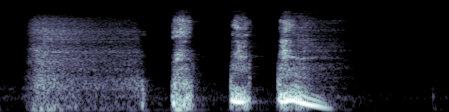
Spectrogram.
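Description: A man takes a breath and clears his throat in three short bursts, the last one voiced and falling in pitch.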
